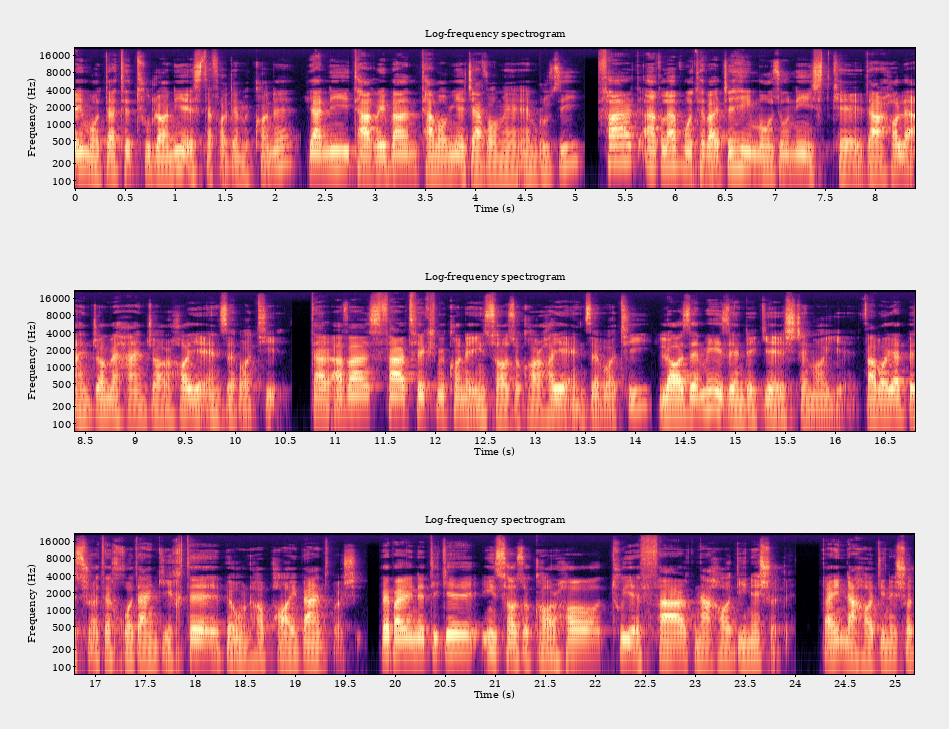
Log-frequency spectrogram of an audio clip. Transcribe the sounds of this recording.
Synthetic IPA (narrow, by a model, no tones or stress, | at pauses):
ɾinmod̪ːæt̪ʰet̪ʰuːlɒːniːe̞̰st̪e̞fɒ̰ːd̪e̞miːkʰo̞ne̞jæniːt̪ʰæɣɾiːbænt̪ʰæmɒːmiːje̞d͡ʒævɒːme̞ḛʔḛmɾuːziː | fæɾd̪æɣlæb̚mo̞t̪ʰævæd͡ʒːe̞ɦeiːnmoːzuːniːst̪cʰe̞d̪æɾɦɒːlḛʔæ̰nd͡ʒɒːme̞ɦænd͡ʒɒːɾhɒːjḛʔḛnze̞̰bɒ̰ːt̪ʰḭe | d̪̥æɾʔæ̰væzfæɾd̪̥fe̞cʰɾmiːkʰo̞nḛʔiːnsɒːzo̞kʰɒːɾɦɒːje̞ʔḛnze̞̰bɒ̰ːt̪ʰiːlɒːze̞mejeze̞nd̪e̞ɟiːjeḛt͡ʃt̪ʰe̞̰mɒ̰ːʔḭːḛvæbɒːjæd̪̚be̞suːɾæ̰t̪ʰe̞xo̞d̪æŋɟiːxt̪ʰebe̞̰unɦɒːpʰɒːjbænd̪bɒ̰ːʃe̥b̥e̞bæɾiːned̪iːɟe̞insɒːzokʰɒ̰ːɾɦɒːt̪ʰuːje̞fæɾd̪̚næhɒːd̪iːne̞ʃo̞d̪e̥ | væiːnːæɦɒːd̪iːneʃod̪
